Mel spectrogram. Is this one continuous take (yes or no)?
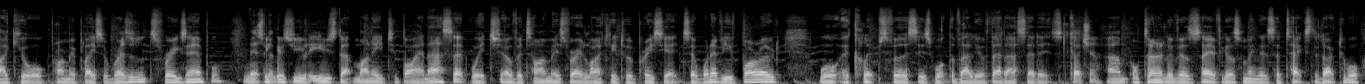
yes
